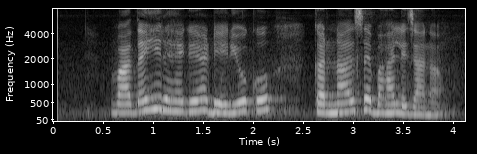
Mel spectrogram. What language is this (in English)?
Hindi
